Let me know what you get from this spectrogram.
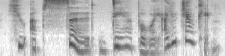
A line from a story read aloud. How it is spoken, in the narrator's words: He laughs, still warm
